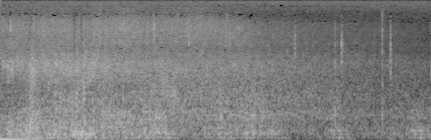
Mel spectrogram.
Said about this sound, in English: It was raining and I was in a hurry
